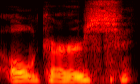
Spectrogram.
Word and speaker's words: Oelkers: about my guest is a gentleman named olkers and did I pronounce that last name correctly yes yes you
